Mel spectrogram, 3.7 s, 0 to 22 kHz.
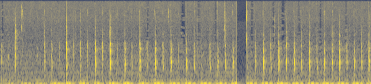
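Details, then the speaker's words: TFV8 Big Baby tank on a Wismec RX200S mod, shaken: quick irregular light clicks, about three a second, as the tank rattles on the 510 connector even when fully screwed down; loose 510 connection. "I put my tf8 big baby on my on my RX 200s and I'll do this for the camera you you can hear it rattle on the 510 when it's fully screwed"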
